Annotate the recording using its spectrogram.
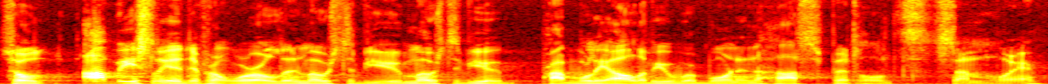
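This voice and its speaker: A man talks at a very fast pace with hardly any pauses, his fairly low voice showing vocal fry. His intonation is lively, and his loudness swings widely. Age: 60s. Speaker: guest preacher. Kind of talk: sermon.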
